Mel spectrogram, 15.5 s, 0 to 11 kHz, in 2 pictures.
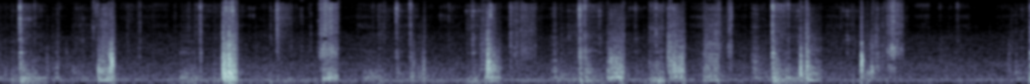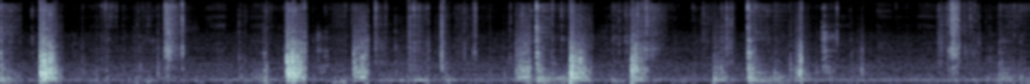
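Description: Many short, sharp, irregular metal taps and clinks: a small hammer tapping blind rivets down into a steel bushing held in a bench vise, and needle-nose pliers pulling out the rivet mandrels. The loudest taps come about 8, 10 and 12 seconds in.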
